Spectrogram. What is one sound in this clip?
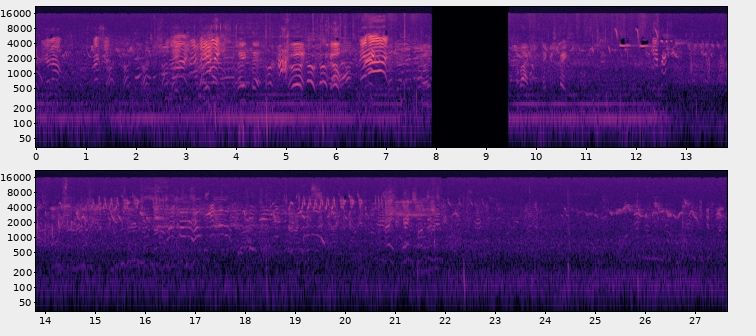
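Young players shout to each other from across an open field.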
